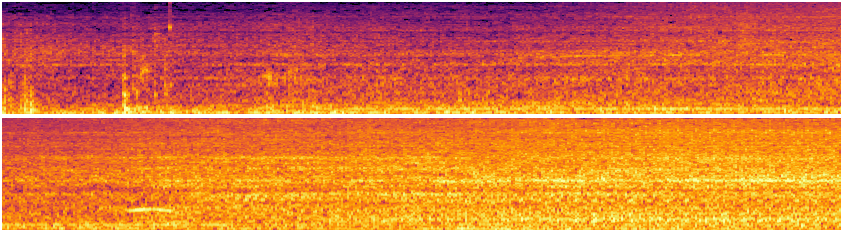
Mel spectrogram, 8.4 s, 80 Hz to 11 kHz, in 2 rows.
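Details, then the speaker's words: Toyota RAV4 hybrid in maintenance mode, petrol engine kept idling instead of shutting off: steady even idle growing slightly louder, no misses or knocks; normal idle. "All you gotta do is turn it on, and it will be idling without turning off. Because without this, your car will turn on and then it'll turn off in a little bit because it's a hybrid."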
